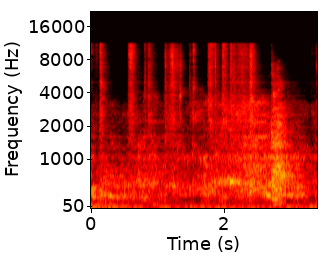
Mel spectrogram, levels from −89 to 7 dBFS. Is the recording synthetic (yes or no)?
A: yes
